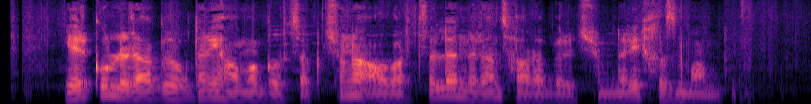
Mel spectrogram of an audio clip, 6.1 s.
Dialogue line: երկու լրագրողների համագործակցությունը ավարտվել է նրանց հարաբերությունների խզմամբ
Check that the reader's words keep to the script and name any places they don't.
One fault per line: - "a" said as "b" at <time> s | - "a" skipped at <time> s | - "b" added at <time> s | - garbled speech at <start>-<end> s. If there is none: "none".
none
